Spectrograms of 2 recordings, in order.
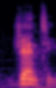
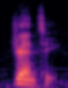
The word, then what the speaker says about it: Jeanty: fan fix your pronunciation it's Ashton Genty right Genty I well previous videos that wasin definitely saying gen but I think today I was saying Genty which I believe is how it is supposed to be so that that was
